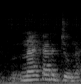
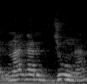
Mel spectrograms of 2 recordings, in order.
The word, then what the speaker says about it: Nagarjuna: Y desde hace 3 años Daniel es director del centro Nagarjuna, lo voy a pronunciar así, Nagarjuna, se escribe Nagarjuna con J, pero se pronuncia Nagarjuna de Madrid, que son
